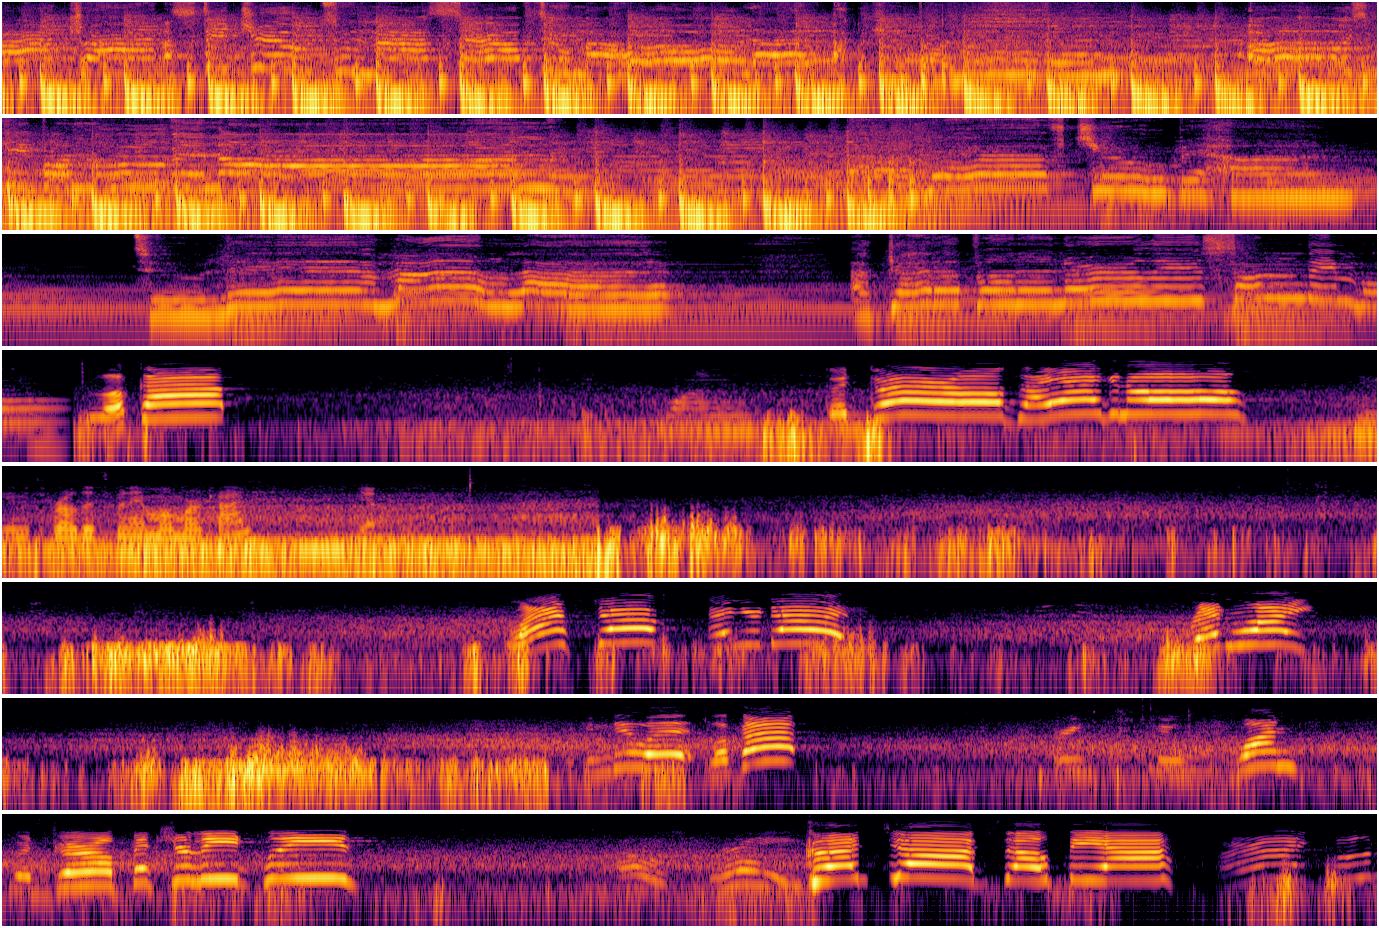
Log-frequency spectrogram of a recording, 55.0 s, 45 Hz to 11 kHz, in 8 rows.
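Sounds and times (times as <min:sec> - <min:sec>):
faint outdoor background: 0:00.0 - 0:55.0.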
